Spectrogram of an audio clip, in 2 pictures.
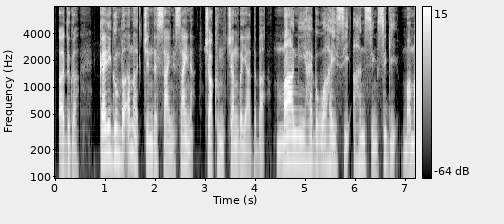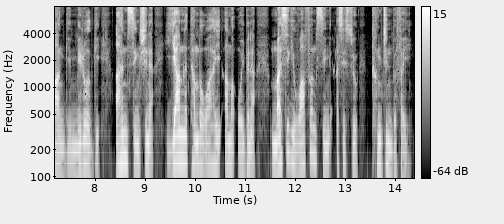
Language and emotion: Manipuri, neutral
